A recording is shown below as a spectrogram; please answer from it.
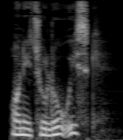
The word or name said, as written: ornitologisk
